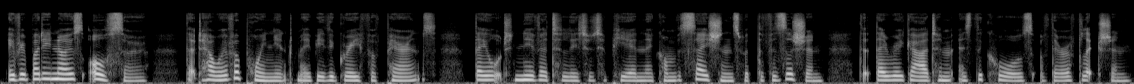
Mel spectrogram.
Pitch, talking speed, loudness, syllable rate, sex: 190 Hz, 190 wpm, -20 LUFS, 5.5 syllables/s, female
